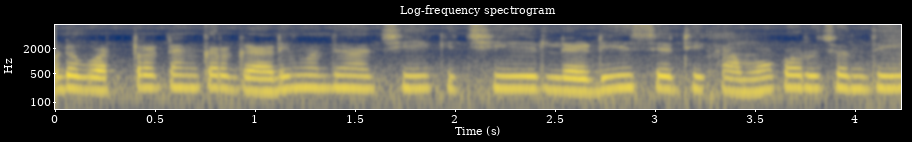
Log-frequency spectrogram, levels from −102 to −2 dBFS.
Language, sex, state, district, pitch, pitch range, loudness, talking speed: Odia, female, Odisha, Malkangiri, 220 Hz, 205-225 Hz, -17 LUFS, 155 wpm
